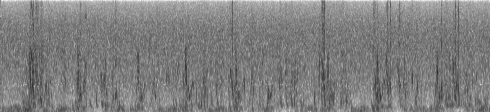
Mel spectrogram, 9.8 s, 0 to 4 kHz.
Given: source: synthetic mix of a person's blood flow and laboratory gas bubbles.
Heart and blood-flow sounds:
Doppler ultrasound of blood flow; precordium
0.40-1.01 s: bubbles
1.26-1.33 s: bubbles
1.48-1.73 s: bubbles
1.90-2.41 s: bubbles
3.25-3.69 s: bubbles
3.80-4.48 s: bubbles
4.53-4.79 s: bubbles
4.83-4.92 s: bubbles
4.99-5.07 s: bubbles
5.16-5.28 s: bubbles
5.54-6.12 s: bubbles
6.24-6.99 s: bubbles
7.43-7.88 s: bubbles
7.92-8.10 s: bubbles
8.20-8.45 s: bubbles
8.78-9.78 s: bubbles
From the record:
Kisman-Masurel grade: 342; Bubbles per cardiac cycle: rolling drumbeat, 9 or more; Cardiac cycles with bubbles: 100%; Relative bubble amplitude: moderate (0.250 to 0.450); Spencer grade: 3 (all of the cardiac periods contain showers or single bubble signals, but not dominating or overriding the cardiac motion signals); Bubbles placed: anywhere in the cardiac cycle

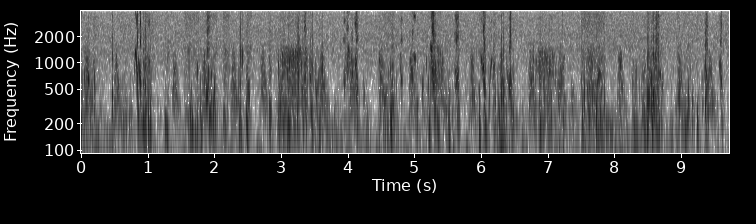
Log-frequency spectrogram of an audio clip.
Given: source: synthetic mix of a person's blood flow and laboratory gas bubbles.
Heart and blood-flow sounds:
Doppler ultrasound of blood flow; subclavian vein
0.00-0.24 s: bubbles
0.44-0.51 s: bubbles
0.54-1.08 s: bubbles
1.24-1.33 s: bubbles
1.54-2.04 s: bubbles
2.12-2.23 s: bubbles
2.32-2.56 s: bubbles
2.81-2.87 s: bubbles
2.92-3.73 s: bubbles
3.92-4.19 s: bubbles
4.22-4.27 s: bubbles
4.45-4.83 s: bubbles
4.92-5.41 s: bubbles
5.45-5.55 s: bubbles
5.58-5.70 s: bubbles
5.92-6.51 s: bubbles
6.75-7.26 s: bubbles
7.34-7.41 s: bubbles
7.47-7.89 s: bubbles
8.06-8.12 s: bubbles
8.23-8.75 s: bubbles
8.92-9.42 s: bubbles
9.55-9.64 s: bubbles
From the record:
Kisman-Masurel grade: 343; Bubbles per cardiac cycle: rolling drumbeat, 9 or more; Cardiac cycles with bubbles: 100%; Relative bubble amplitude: loud (0.450 to 0.775); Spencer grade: 3 (all of the cardiac periods contain showers or single bubble signals, but not dominating or overriding the cardiac motion signals); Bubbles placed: anywhere in the cardiac cycle

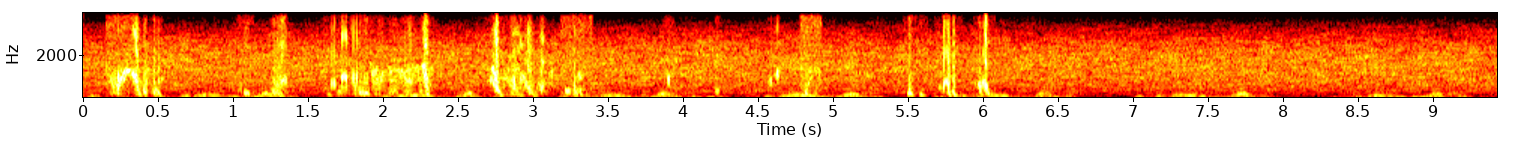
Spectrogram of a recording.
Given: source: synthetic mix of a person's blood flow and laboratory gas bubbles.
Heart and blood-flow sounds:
Doppler ultrasound of blood flow; precordium
0.15-0.55 s: bubbles
1.02-1.15 s: bubbles
1.23-1.38 s: bubbles
1.60-2.33 s: bubbles
2.67-3.15 s: bubbles
3.18-3.40 s: bubbles
3.86-3.94 s: bubbles
4.21-4.25 s: bubbles
4.55-4.67 s: bubbles
4.78-4.92 s: bubbles
5.46-5.63 s: bubbles
5.67-5.86 s: bubbles
5.93-6.08 s: bubbles
From the record:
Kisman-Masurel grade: 233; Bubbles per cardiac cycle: several, 3 to 8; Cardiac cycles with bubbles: 50 to 99%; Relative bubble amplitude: loud (0.450 to 0.775); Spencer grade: 3 (all of the cardiac periods contain showers or single bubble signals, but not dominating or overriding the cardiac motion signals); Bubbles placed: anywhere in the cardiac cycle

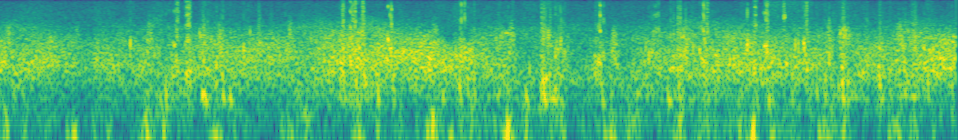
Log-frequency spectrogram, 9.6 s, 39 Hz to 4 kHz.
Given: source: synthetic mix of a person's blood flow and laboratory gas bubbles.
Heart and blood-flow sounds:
Doppler ultrasound of blood flow; subclavian vein
1.29-1.37 s: bubbles
1.44-2.40 s: bubbles
2.44-2.56 s: bubbles
3.40-4.04 s: bubbles
4.37-4.51 s: bubbles
4.55-5.16 s: bubbles
5.25-5.71 s: bubbles
5.95-6.10 s: bubbles
6.41-6.62 s: bubbles
6.67-7.25 s: bubbles
7.42-8.73 s: bubbles
8.79-9.37 s: bubbles
9.50-9.59 s: bubbles
From the record:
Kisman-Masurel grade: 232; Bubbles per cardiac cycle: several, 3 to 8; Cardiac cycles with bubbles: 50 to 99%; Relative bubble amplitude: moderate (0.250 to 0.450); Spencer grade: 3 (all of the cardiac periods contain showers or single bubble signals, but not dominating or overriding the cardiac motion signals); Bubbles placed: anywhere in the cardiac cycle

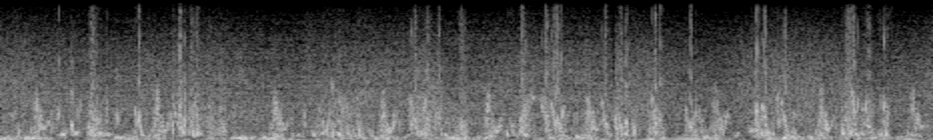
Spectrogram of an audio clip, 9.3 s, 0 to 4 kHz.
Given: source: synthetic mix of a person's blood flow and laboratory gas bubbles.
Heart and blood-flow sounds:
Doppler ultrasound of blood flow; precordium
0.00-0.02 s: bubbles
0.12-0.22 s: bubbles
0.48-1.24 s: bubbles
1.32-1.50 s: bubbles
1.70-2.40 s: bubbles
3.01-3.77 s: bubbles
4.06-4.72 s: bubbles
5.04-5.82 s: bubbles
6.01-6.43 s: bubbles
6.47-6.69 s: bubbles
6.82-7.10 s: bubbles
7.48-8.01 s: bubbles
8.39-8.93 s: bubbles
9.32-9.34 s: bubbles
From the record:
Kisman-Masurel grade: 343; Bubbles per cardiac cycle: rolling drumbeat, 9 or more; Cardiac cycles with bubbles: 100%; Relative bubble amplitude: loud (0.450 to 0.775); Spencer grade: 3 (all of the cardiac periods contain showers or single bubble signals, but not dominating or overriding the cardiac motion signals); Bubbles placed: only in the low amplitude regions of the cardiac cycle

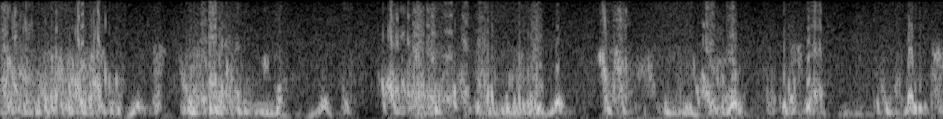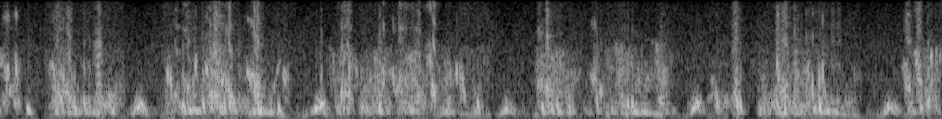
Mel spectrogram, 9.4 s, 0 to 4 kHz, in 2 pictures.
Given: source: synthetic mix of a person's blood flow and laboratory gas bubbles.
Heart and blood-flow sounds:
Doppler ultrasound of blood flow; precordium
0.00-0.65 s: bubbles
0.76-0.84 s: bubbles
0.90-1.45 s: bubbles
1.71-1.79 s: bubbles
1.89-2.75 s: bubbles
2.98-3.74 s: bubbles
3.80-4.15 s: bubbles
4.37-4.92 s: bubbles
4.95-5.37 s: bubbles
5.51-6.20 s: bubbles
6.35-7.17 s: bubbles
7.38-8.10 s: bubbles
8.25-8.47 s: bubbles
8.50-9.03 s: bubbles
9.22-9.43 s: bubbles
From the record:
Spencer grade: 4 (maximum detectable bubble signal sounding continuously throughout systole and diastole of every cardiac period, and overriding the amplitude of the normal cardiac signals); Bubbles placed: only in the low amplitude regions of the cardiac cycle

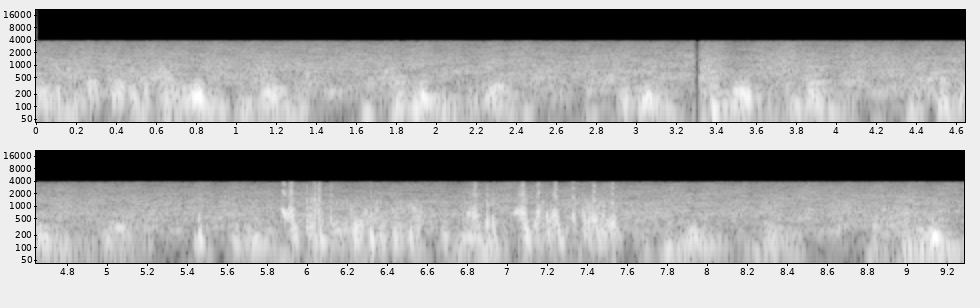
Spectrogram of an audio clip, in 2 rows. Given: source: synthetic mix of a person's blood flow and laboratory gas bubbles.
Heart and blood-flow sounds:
Doppler ultrasound of blood flow; precordium
0.08-0.33 s: bubbles
0.35-0.77 s: bubbles
5.42-5.51 s: bubbles
5.85-6.59 s: bubbles
6.77-7.57 s: bubbles
From the record:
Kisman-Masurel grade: 222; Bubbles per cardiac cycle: several, 3 to 8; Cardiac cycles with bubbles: 10 to 50%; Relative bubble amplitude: moderate (0.250 to 0.450); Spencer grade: 2 (many but less than half of the cardiac periods contain bubble signals, singularly or in groups); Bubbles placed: only in the low amplitude regions of the cardiac cycle

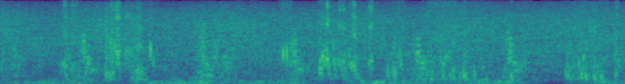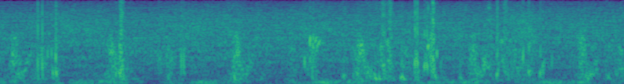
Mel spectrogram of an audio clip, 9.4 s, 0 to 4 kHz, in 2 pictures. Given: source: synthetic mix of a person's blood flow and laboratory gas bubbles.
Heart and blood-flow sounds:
Doppler ultrasound of blood flow; precordium
0.44-0.60 s: bubbles
0.76-1.19 s: bubbles
2.08-2.19 s: bubbles
2.36-2.72 s: bubbles
2.74-2.82 s: bubbles
2.86-3.04 s: bubbles
3.17-3.67 s: bubbles
3.80-3.89 s: bubbles
4.22-4.57 s: bubbles
4.59-4.67 s: bubbles
4.94-5.16 s: bubbles
5.52-5.68 s: bubbles
5.86-6.12 s: bubbles
6.39-6.50 s: bubbles
6.93-7.14 s: bubbles
7.24-8.00 s: bubbles
8.12-8.20 s: bubbles
8.29-8.87 s: bubbles
9.06-9.14 s: bubbles
9.21-9.29 s: bubbles
From the record:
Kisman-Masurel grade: 243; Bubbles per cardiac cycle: several, 3 to 8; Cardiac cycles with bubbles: 100%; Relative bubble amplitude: loud (0.450 to 0.775); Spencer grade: 3 (all of the cardiac periods contain showers or single bubble signals, but not dominating or overriding the cardiac motion signals); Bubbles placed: anywhere in the cardiac cycle

